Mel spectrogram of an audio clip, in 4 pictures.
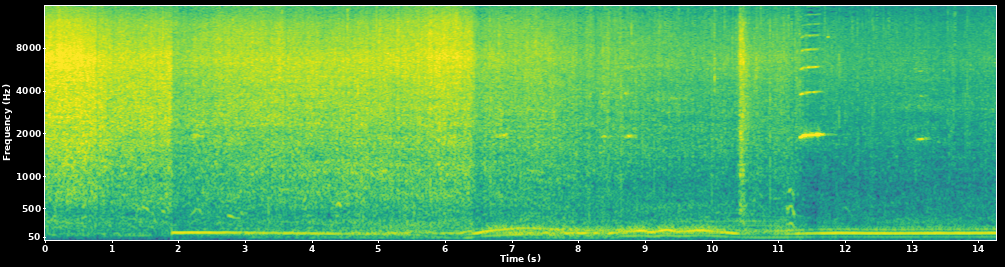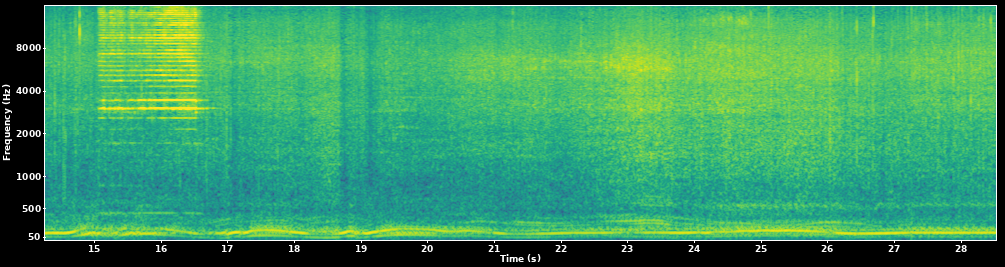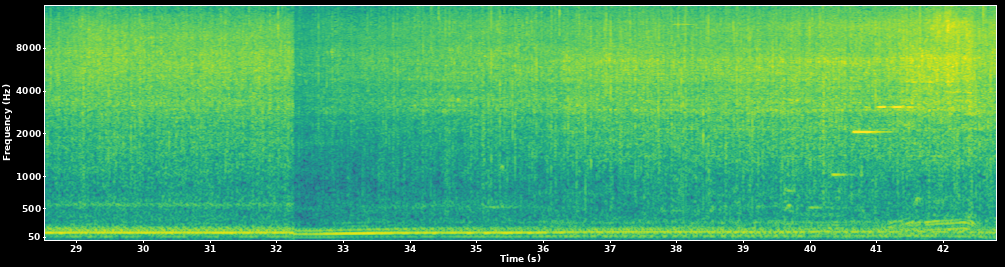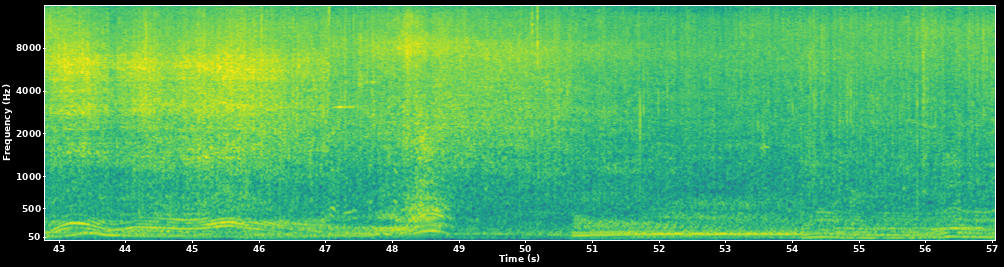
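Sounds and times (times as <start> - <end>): car engine revving: 0.0 - 57.0
short high-pitched squeak: 11.3 - 11.8, 40.2 - 41.6.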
